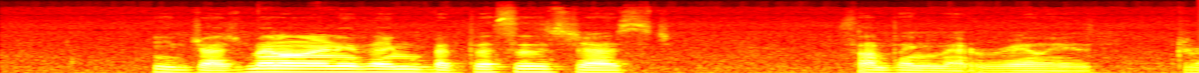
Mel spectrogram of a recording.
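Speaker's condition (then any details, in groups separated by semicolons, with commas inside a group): Cerebral palsy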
